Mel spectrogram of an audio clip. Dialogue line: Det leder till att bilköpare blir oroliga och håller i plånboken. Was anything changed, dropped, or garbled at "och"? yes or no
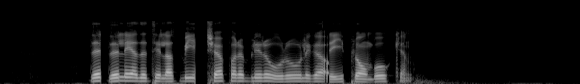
yes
